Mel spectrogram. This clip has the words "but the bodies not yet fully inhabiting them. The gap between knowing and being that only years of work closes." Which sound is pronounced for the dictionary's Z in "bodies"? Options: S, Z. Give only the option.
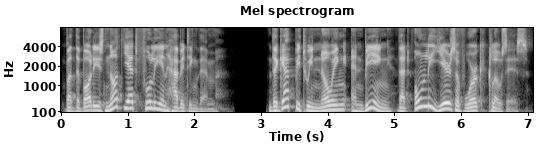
Z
